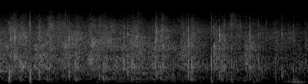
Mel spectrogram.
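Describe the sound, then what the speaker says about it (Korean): A small church gathering claps briefly during a sermon for a member who answered a quiz, scattered hand claps that thin toward the end. "박수 한번 하겠습니다"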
